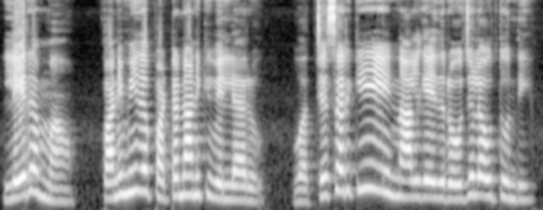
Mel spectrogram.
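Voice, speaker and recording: A kindly village leader's wife in a storybook drama , acted by a woman. She advises calmly and gently in a high-pitched, very clear voice. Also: normal speed. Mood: kind, advising.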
